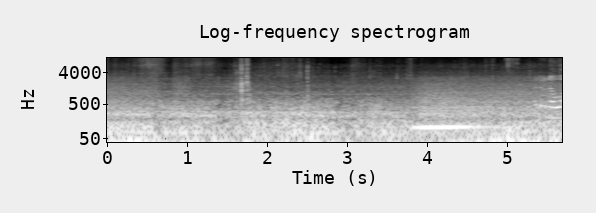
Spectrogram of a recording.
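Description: Rover 45 on oversized 17-inch wheels, steady low road and engine rumble from inside the moving car, continuous and fairly loud, with a brief rise in drone near the end.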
